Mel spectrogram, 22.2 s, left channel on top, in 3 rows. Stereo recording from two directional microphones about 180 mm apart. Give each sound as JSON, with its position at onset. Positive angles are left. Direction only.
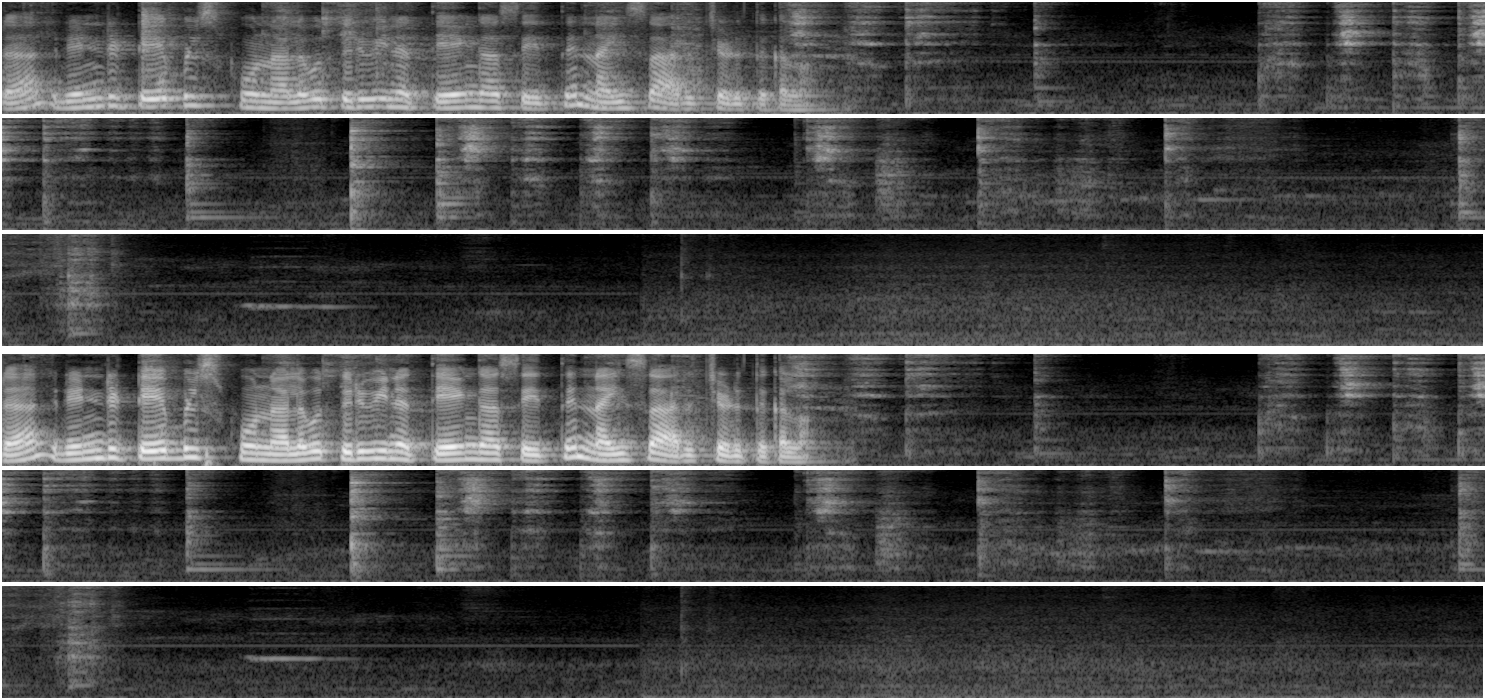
{"t": 0.0, "sound": "speech", "side_deg": -45}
